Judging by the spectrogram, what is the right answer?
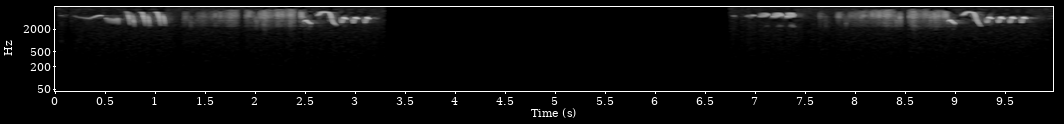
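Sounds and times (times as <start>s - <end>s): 
Black redstart song: 0.0s - 3.3s, 6.8s - 9.9s.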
